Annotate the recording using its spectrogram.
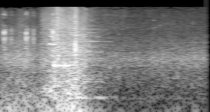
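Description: An axe strikes hard with a sharp crack.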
